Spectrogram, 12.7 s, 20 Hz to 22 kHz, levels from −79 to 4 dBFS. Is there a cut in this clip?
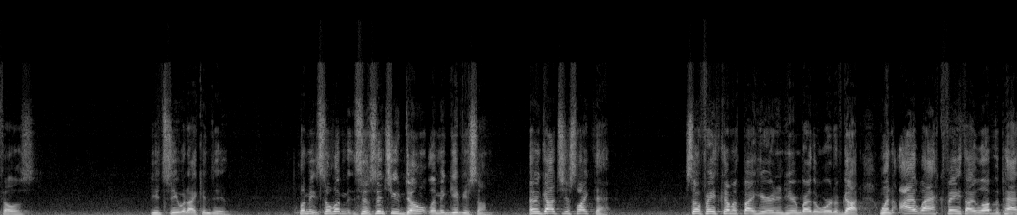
yes; 1 cut; at 6.3 s

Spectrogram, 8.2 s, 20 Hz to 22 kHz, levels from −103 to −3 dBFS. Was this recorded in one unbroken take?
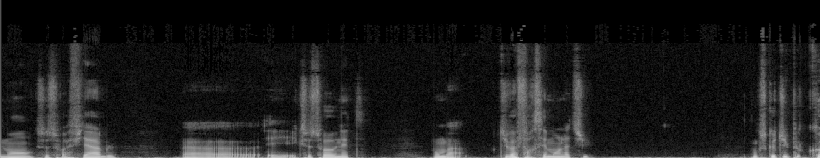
yes; 0 cuts

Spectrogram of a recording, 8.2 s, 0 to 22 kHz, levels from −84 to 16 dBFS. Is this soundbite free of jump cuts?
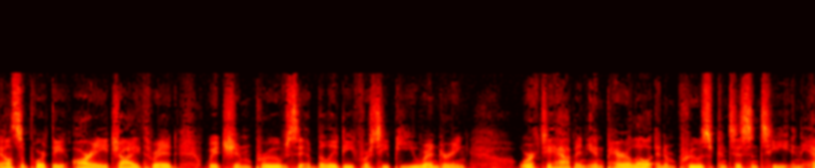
no; 1 cut; at 7.1 s

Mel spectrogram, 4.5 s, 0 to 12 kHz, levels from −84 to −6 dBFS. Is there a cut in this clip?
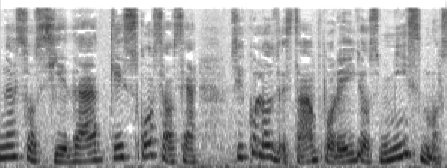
yes; 5 cuts; at 1.0 s, 1.4 s, 2.3 s, 2.8 s, 3.2 s

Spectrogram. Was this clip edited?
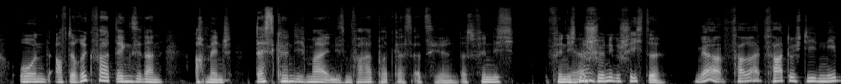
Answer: no; 0 cuts

